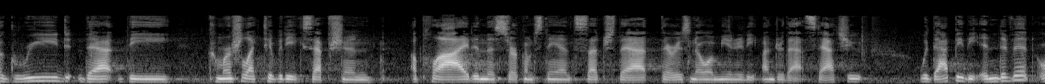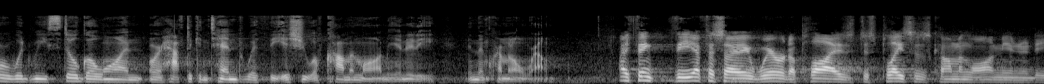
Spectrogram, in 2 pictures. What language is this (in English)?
English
